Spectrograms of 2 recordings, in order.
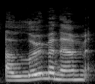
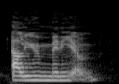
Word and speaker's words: aluminium: Yes, I know that it is pronounced aluminum in the United States, but to the rest of the world, including in the Antipodes, it is aluminium.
